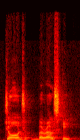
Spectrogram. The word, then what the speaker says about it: Borowski: about i'd love to introduce you this morning george borowski hi everybody no did i pronounce that right absolutely i'm so pleased i've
